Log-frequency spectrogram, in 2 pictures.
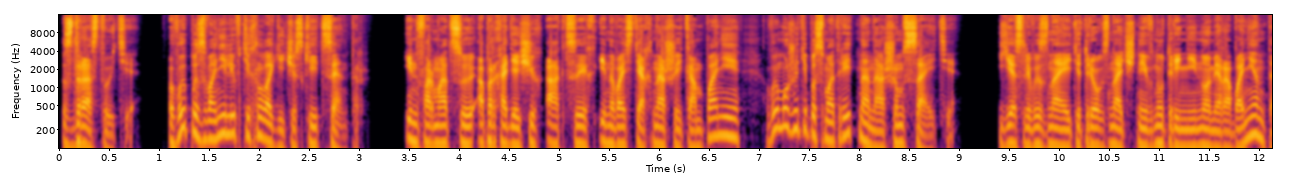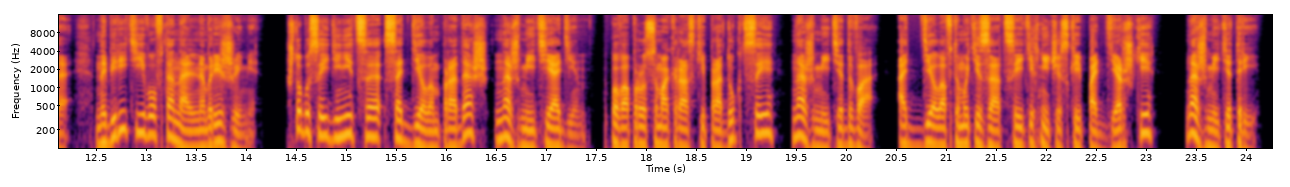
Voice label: Russian telephone

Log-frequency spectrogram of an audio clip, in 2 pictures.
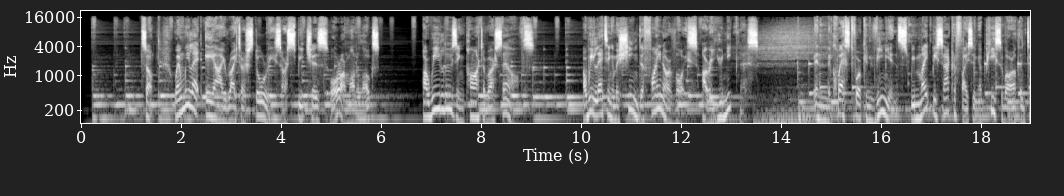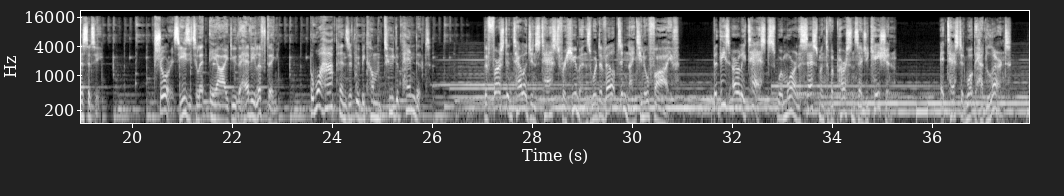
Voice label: narration

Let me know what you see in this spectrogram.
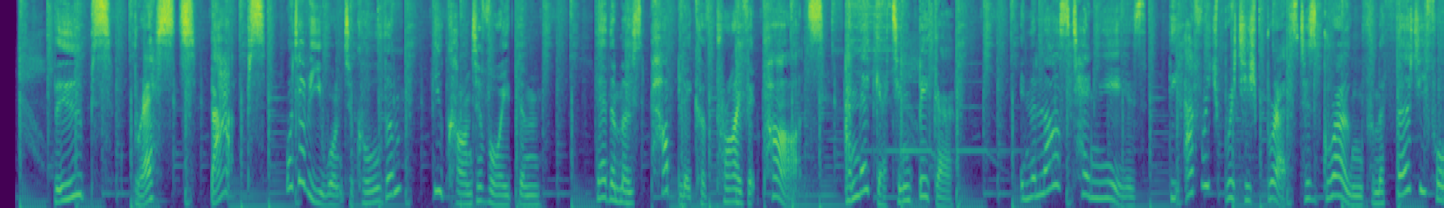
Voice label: documentary, East London Natural Voice Actress

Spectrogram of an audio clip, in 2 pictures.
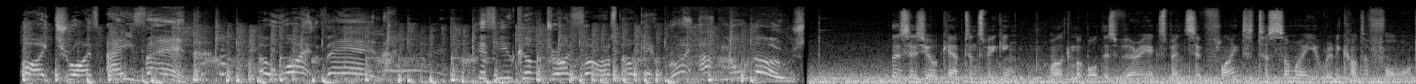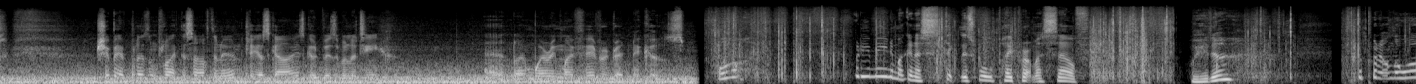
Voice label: commercial

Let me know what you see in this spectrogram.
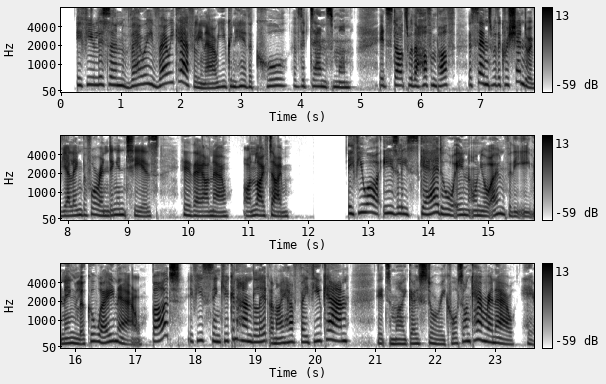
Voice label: continuity radio

